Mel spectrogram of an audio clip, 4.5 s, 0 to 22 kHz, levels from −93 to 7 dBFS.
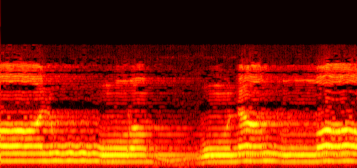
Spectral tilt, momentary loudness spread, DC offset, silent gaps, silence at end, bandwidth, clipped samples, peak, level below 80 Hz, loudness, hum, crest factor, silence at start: -8.5 dB/octave; 10 LU; under 0.1%; none; 0 s; 6.8 kHz; under 0.1%; -4 dBFS; -66 dBFS; -20 LUFS; none; 16 dB; 0 s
